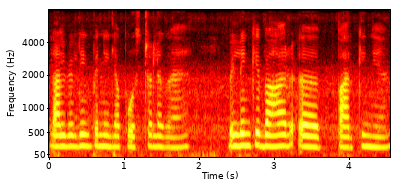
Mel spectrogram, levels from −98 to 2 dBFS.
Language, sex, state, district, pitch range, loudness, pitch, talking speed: Hindi, female, Haryana, Jhajjar, 210-230 Hz, -19 LUFS, 225 Hz, 185 wpm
